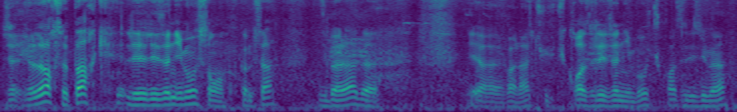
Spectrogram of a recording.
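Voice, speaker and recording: A man talking casually to the camera while walking outdoors in a park, hesitant and full of fillers, slowly sounding out foreign words. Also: on the low side, dark tone, a little hiss or hum. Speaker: vlogger learning Polish. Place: outdoor park in cold weather.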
